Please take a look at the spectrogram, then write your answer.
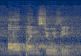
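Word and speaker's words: openSUSE: you say something bad I'm just going to pronounce it for you it's open Suzie oh okay cool I've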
